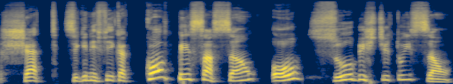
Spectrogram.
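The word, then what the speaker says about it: שֵׁת: Em hebraico, esse nome que na verdade se pronuncia shet significa compensação ou substituição.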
